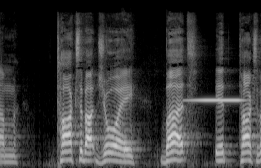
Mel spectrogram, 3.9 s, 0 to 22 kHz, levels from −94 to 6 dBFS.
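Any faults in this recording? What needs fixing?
Loudspeaker feedback squeal, 2.74 to 3.84 s: the mic-speaker loop gain exceeds one at 1.9 kHz, a swelling tone drawn as a bright horizontal spectrogram line. To prevent it, lower monitor gain, keep the microphone out of the loudspeaker's coverage, or notch 1.9 kHz.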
